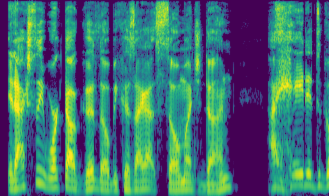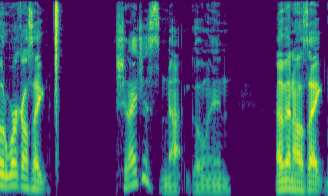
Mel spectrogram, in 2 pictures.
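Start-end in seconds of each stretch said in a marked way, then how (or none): 5.6-7.0 low, soft musing to yourself; mock hesitation, dropped low and quiet; reluctant thought. Quoting his own reluctant thought.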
